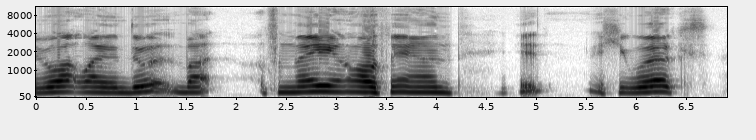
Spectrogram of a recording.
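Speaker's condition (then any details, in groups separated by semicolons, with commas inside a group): Cerebral palsy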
